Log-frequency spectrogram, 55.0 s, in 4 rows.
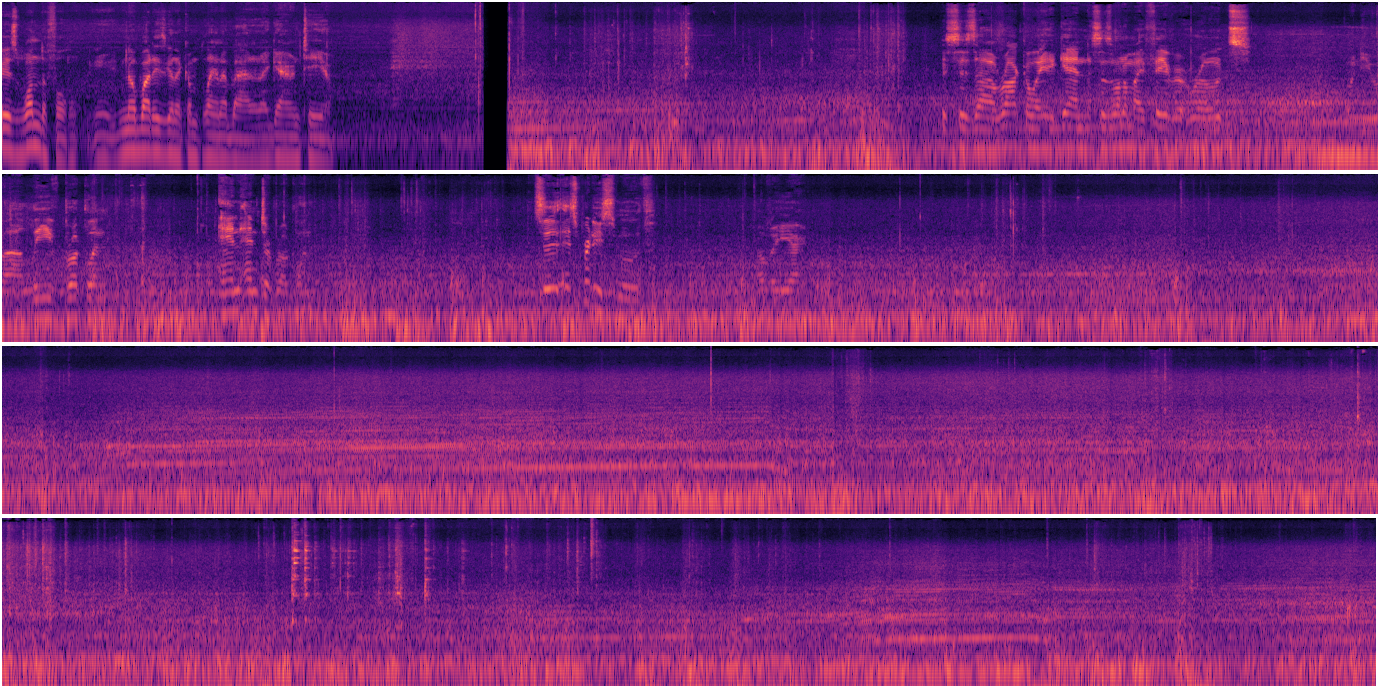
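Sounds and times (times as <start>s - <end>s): road rumble: 0.0s - 55.0s
car engine accelerating: 4.6s - 55.0s.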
